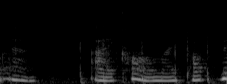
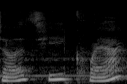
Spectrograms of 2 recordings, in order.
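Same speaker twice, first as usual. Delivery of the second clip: voice climbing up in pitch on quack; 3 semitones higher than usual. A reading tutor models a question sentence for a learner: rising question intonation. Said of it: "your voice goes up because it's a question mark".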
